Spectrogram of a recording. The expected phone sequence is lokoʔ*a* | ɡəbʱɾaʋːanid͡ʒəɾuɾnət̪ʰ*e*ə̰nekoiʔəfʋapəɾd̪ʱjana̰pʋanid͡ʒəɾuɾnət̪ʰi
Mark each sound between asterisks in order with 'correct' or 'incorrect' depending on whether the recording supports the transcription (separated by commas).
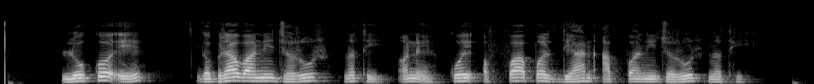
incorrect, incorrect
